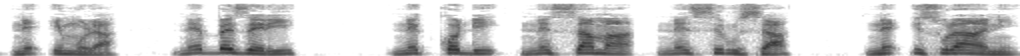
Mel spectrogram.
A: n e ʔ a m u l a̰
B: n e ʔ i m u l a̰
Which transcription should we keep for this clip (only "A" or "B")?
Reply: B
